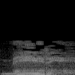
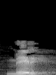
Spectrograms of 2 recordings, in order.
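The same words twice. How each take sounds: First: The name is said in a tender, loving way. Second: The name is said in an angry way. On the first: "it was love. Exquisite, tender, personal love" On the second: "Or maybe in anger"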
